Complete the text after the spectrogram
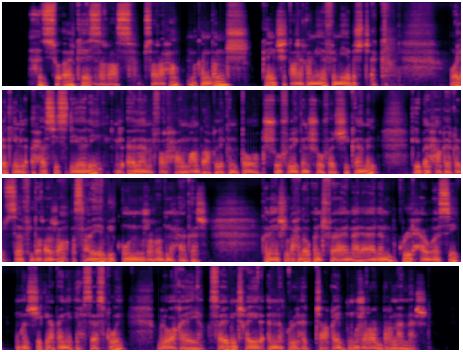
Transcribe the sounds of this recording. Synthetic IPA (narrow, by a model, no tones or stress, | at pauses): hæd̪əsːʊʔælkʰæjəzə̰rˤːɑ̰sbsˤɑɾˤɑħɑmækænd̪ˤɑnːʃ | kæjənʃit̪ˤːɑɾiqɑməjːafilməjːabæʃt̪ʔækːəd | wlækʰə̰nə̰lʔaħasisd̪jæliəlʔælæməlfɑɾˤħɑ̰lmɑd̪ˤɑ̰qlːikænt̪ˤːɑwːəqʃːuflːikænʃufhæd̪ʃḭkæməlkæjbænħɑqiqibəzːæfid̪ɑɾˤɑʒasˤːʕibjkʰunmʊʒɑrˤːɑd̪mʊħa̰kæ̰t̪ | kænʕiʃəlʔɑ̰ħd̪ˤɑwkænət̪fæʕəlma̰ʕə̰lʕaləmbkʊlːħawæsi | whæd̪ʃːikæjo̰ʕt̪ˤinḭʔəħsæsqwibəlwɑqəʕə̰jːa̰sˤʕibnət̪xæjːəlʔə̰nːkʊlːhæd̪t̪ʰːɑ̰ʕqid̪mʊʒɑrˤːɑd̪bɑ̰ɾˤnæmæ̰ʒ̥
